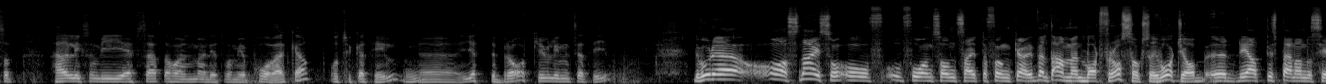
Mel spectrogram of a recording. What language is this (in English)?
Swedish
